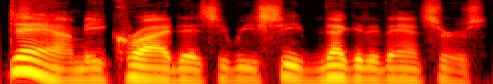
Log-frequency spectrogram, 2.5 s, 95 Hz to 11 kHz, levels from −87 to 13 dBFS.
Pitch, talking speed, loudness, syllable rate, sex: 125 Hz, 195 wpm, -20 LUFS, 5.9 syllables/s, male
